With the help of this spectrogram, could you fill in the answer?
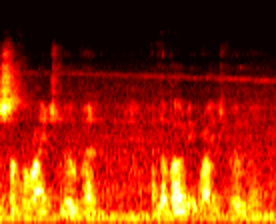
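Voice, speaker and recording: A man with an American accent speaks at a medium pitch, with noticeable background noise and audible room echo. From US South, Charleston, South Carolina. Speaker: war veteran. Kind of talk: memorial speech. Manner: conversational.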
